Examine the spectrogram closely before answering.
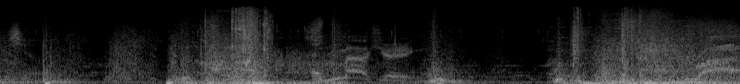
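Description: Video game spells whoosh and crackle in bursts.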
